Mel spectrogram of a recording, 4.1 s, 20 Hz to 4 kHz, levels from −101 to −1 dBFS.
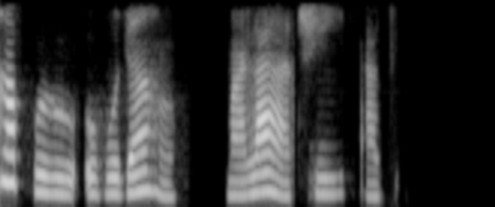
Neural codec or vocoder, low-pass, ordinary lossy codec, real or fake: codec, 16 kHz, 4 kbps, X-Codec, HuBERT features, trained on LibriSpeech; 3.6 kHz; AAC, 24 kbps; fake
